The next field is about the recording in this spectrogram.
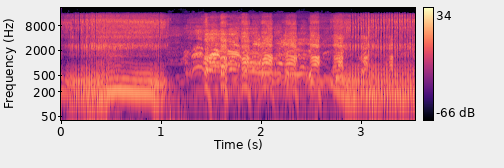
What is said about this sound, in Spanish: Les envío desde Zaragoza los pequeños, pero bien audibles, ronquidos de mi perro. Se llama Boris. Es un bulldog francés.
